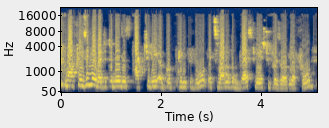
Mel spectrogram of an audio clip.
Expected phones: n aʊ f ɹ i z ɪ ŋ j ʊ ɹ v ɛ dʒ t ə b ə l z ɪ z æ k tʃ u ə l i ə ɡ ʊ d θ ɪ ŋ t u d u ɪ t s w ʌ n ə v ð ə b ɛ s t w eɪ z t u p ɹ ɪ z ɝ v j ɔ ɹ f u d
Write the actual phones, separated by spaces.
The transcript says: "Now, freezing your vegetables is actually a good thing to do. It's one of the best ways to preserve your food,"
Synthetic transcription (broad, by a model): n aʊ f ɹ i z ɪ ŋ j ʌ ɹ v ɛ dʒ t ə b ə l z ɪ z æ k tʃ u ə l i ə ɡ ʊ d t ɪ ŋ t u d u ɪ t s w ʌ n ə v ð ə b ɛ s t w eɪ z t u p ɹ ɪ z ɝ v j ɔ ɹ f u d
